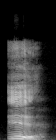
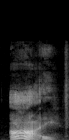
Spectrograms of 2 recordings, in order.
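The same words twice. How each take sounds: First: The vowel is a short ih sound. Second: The vowel sounds like the word eye.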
